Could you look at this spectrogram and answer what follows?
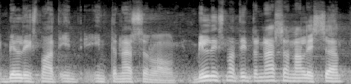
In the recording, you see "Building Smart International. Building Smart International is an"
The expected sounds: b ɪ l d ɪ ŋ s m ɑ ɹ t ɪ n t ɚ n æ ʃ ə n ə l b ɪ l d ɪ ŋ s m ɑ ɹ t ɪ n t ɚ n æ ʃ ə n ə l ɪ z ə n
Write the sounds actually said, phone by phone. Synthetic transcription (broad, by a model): b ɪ l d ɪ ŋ s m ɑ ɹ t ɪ n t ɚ n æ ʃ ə n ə l b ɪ l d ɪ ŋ s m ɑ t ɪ n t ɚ n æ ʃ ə n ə l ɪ s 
